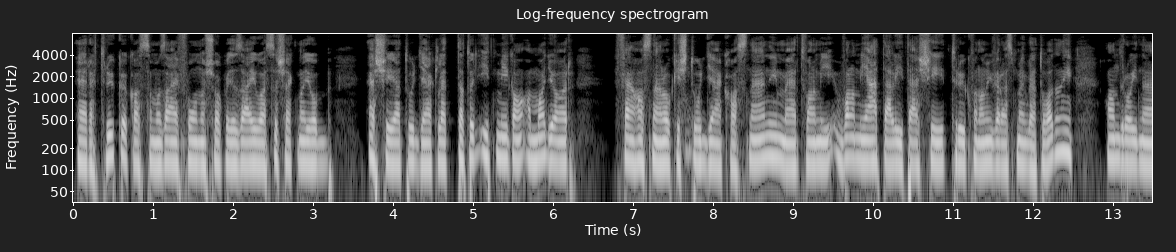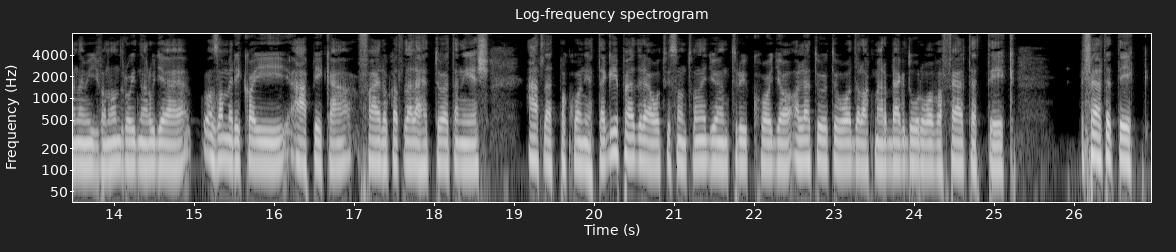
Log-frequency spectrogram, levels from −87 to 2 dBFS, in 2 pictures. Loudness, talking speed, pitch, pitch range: -20 LUFS, 150 wpm, 125 Hz, 120-130 Hz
